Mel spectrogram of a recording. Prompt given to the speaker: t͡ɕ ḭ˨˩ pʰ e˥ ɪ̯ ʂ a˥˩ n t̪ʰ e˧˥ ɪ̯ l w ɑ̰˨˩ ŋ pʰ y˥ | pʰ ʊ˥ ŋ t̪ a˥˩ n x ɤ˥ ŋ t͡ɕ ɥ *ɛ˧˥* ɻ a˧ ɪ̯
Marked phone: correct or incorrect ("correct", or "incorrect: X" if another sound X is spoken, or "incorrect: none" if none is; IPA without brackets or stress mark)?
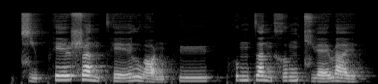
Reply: correct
